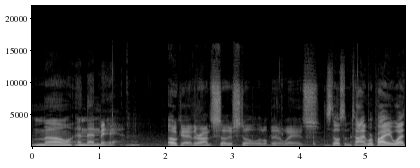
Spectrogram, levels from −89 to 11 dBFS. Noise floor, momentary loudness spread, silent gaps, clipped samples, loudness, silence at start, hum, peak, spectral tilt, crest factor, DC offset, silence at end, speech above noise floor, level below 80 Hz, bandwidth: -52 dBFS; 16 LU; none; under 0.1%; -30 LUFS; 0 s; none; -8 dBFS; -4.5 dB/octave; 22 dB; under 0.1%; 0 s; 22 dB; -54 dBFS; 16.5 kHz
